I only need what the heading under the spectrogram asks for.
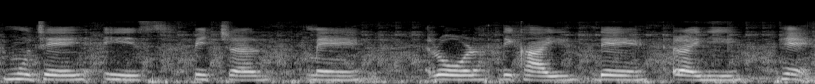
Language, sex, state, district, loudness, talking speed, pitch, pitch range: Hindi, female, Madhya Pradesh, Dhar, -17 LUFS, 65 wpm, 210 Hz, 195-220 Hz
